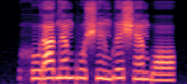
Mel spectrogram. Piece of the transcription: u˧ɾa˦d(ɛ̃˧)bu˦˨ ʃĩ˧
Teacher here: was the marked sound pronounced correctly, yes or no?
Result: no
